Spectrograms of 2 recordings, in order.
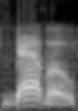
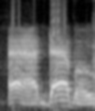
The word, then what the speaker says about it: Dabo: It's Dabo, as in Apple, Dabo, and I get all kind of pronunciations of that, and it's Sweeney, as in just like E-E.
